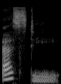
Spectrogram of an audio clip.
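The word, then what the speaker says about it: ἔστι: If you see the third person singular with a recessive accent, with an accent on the epsilon, esten or esti instead of esti, then it means something a little bit different. It means there is, or it is possible.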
